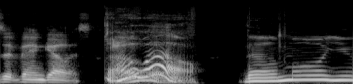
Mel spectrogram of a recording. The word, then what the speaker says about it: Vangelis: Well, if you're American, most of them say Vangelis, but if you're actually like from the England and from Greece himself, pronounces it Vangelis.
